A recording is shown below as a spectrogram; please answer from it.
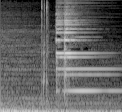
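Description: Subscribe-animation sound effects: a quick double mouse click just before a second in, then a notification bell chime that rings out and slowly fades, over a low steady rumble.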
